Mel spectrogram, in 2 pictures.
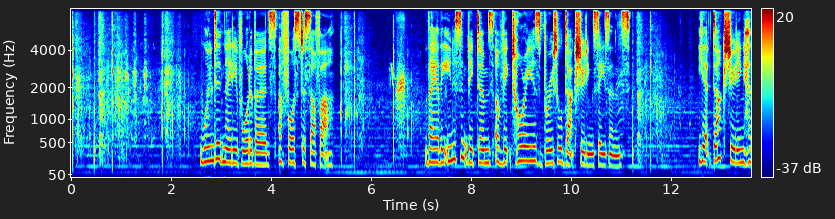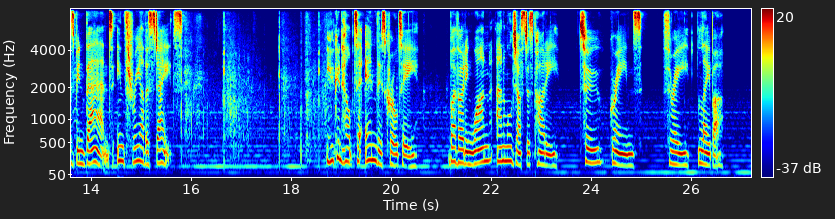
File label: Radio ad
